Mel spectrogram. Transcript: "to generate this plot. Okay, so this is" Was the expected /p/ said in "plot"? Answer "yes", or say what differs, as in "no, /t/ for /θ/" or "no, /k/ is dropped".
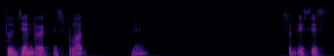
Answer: no, /f/ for /p/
